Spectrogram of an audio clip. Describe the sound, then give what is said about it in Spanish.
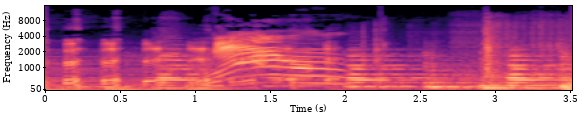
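A voice imitates a cat with a quick series of loud meows, one drawn-out and wavering in pitch, followed by a few shorter ones. “¡Miau, miau, miau, miau, miau!”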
